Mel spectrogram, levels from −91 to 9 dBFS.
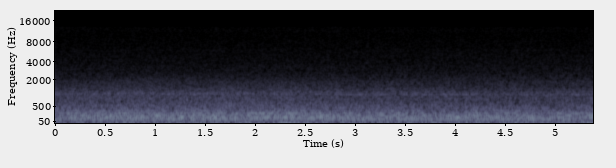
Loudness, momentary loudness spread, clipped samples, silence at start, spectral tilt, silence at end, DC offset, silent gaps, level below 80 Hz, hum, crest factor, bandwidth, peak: -44 LUFS; 2 LU; under 0.1%; 0 s; -8 dB/octave; 0 s; under 0.1%; none; -54 dBFS; none; 12 dB; 13 kHz; -32 dBFS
